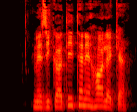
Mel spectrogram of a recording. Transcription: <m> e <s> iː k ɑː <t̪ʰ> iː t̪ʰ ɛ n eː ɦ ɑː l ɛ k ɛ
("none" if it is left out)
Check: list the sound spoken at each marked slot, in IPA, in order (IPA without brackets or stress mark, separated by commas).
n, z, t̪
